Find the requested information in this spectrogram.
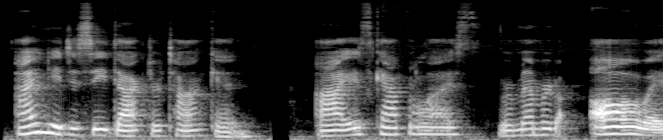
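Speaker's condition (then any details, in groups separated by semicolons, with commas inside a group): No condition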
